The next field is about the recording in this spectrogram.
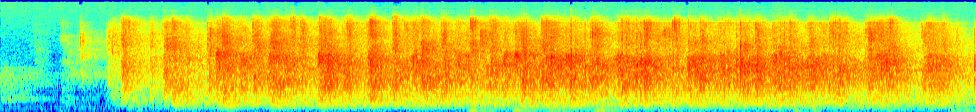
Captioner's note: audience applauds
